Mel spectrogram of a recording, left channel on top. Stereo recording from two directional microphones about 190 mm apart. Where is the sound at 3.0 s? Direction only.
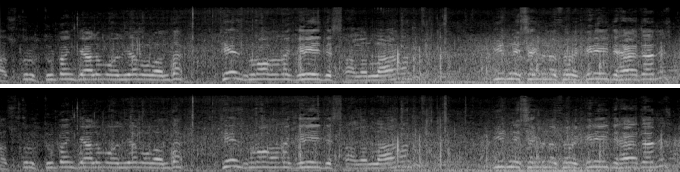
25° left (ahead or behind).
